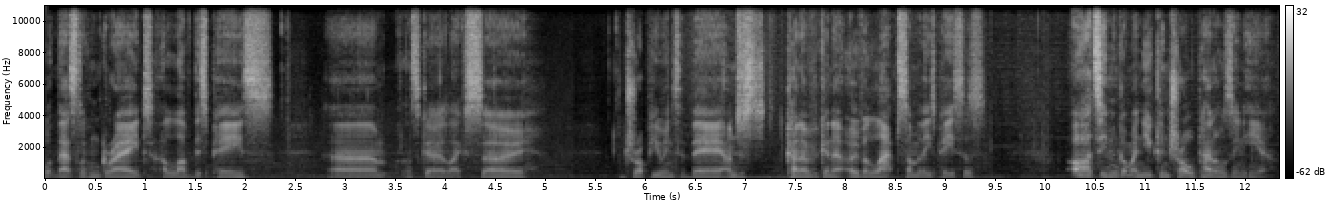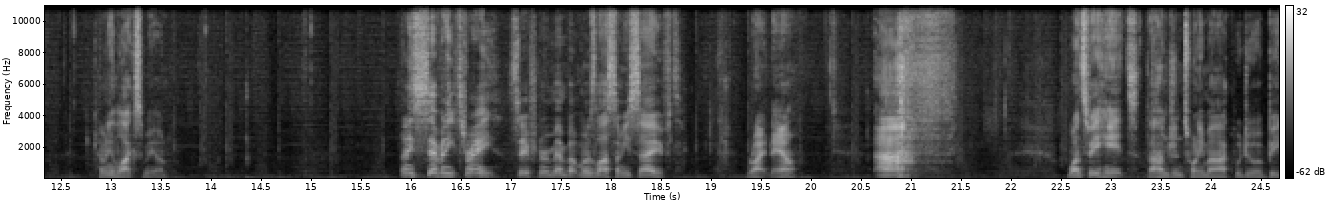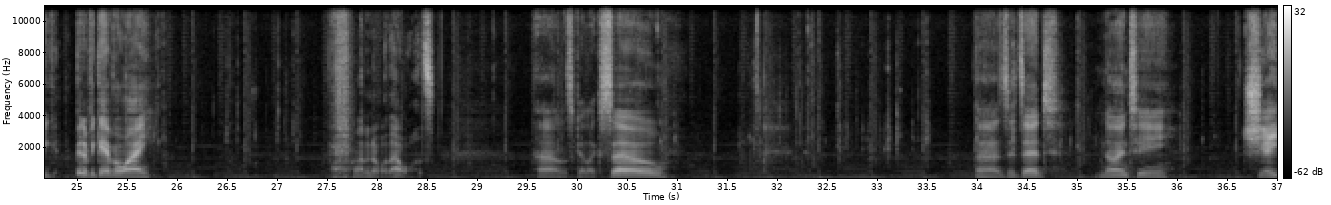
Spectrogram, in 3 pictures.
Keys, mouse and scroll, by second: 0.5 middle click, 2.5 click, 3.4 s, 4.0 g, 9.4 s, 10.2 g, 11.6 s, 12.3 g, 17.8 click, 19.1 ctrl+s, 20.1-21.6 middle drag, 22.2 middle drag, 25.2 shift+middle drag, 26.4 shift+middle drag, 27.7 middle click, 28.7 click, 29.8 s, 31.3 g, 32.2 r, 35.5 s.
